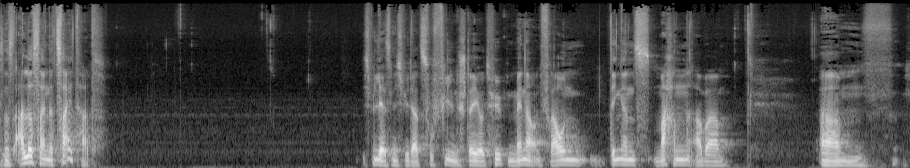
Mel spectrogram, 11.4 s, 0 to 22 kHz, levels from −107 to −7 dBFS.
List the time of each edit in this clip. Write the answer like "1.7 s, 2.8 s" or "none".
none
